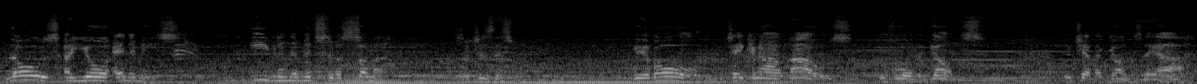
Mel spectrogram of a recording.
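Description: Stern old male commander, played by an actor, fantasy game, slow formal oratory, fairly high-set voice, music behind. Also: natural voice. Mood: stern, solemn. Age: older. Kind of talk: dramatic fantasy game acting.

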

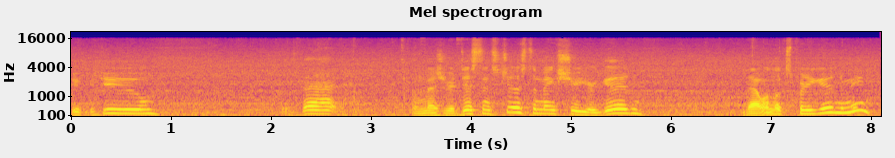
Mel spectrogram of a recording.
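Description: Tired guy joking around building stuff in his garage, kinda high voice, phone mic, loud hum behind. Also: big pitch swings, measured pace, pauses often. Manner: joking, self-mocking, talks while working. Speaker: vlogger building a squirrel table. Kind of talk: casual how-to woodworking vlog. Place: home garage workshop. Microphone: handheld phone camera.

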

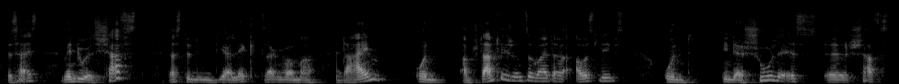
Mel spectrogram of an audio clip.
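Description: A man in a relaxed podcast conversation, his voice sitting at an ordinary middle pitch. He wanders through his points with dry humour, stopping often on fillers and restarts. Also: creaky. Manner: rambling, dry jokes, many fillers and restarts. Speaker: podcast co-host. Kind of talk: casual chat.

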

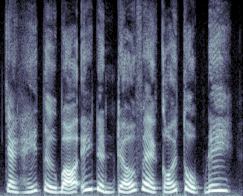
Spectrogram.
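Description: A gentle, solemn fairy wife. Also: female voice, high voice, expressive, a little fast, no echo. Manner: soft, formal and archaic. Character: gentle young fairy wife, grave and devoted. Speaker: voice actor. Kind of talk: cartoon dubbing.

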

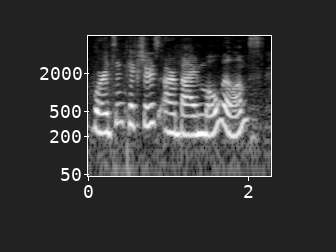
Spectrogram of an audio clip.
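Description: A woman's voice: fairly high pitch, animated, moderate pace. A woman in her thirties, a kindergarten teacher introducing a storytime for young children at home. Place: small furnished living room, indoors. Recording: some room noise behind.

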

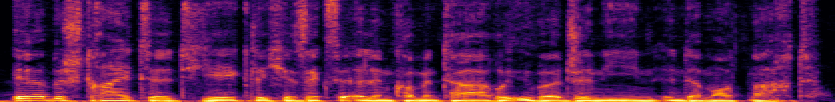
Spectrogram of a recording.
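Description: A man's voice: lowish voice, moderate pace, darkish tone, husky. A man reading scripted true-crime documentary narration as the narrator. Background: music.

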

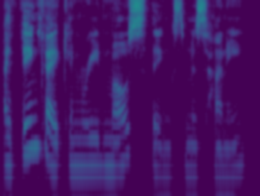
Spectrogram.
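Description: A woman's voice: fairly low pitch, animated, a little fast, no room sound. Lady voicing a smart five year old girl, polite n modest, storybook read, dry sound. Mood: earnest, polite.

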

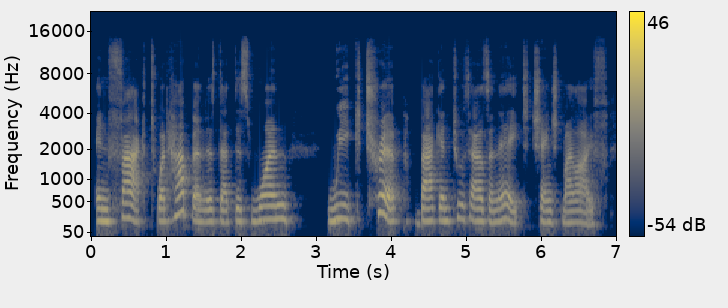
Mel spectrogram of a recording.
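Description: A woman from Switzerland whose first language is French, an author talking over a video call from her book-lined study, unhurried and full of fillers. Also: medium pitch, fairly even intonation, gravelly, a bit bright. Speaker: author guest. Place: home study with full bookshelves. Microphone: laptop webcam on video call.

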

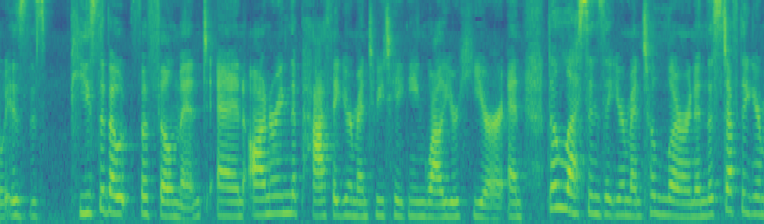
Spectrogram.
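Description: A woman's voice: fairly high pitch, a little hiss or hum. A young woman hosting a podcast over a video call, enthusiastic and affirming, chatting casually with lots of "you know". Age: young adult. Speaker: podcast host. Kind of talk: casual interview conversation. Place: indoor room. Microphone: headset on video call.

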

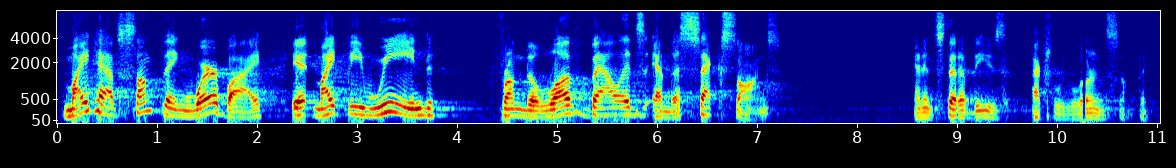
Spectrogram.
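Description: A man's voice: medium pitch, takes it slowly. Older guy preaching in a church, folksy storytelling, swoops up and down a lot, echoey hall. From United States. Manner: lively storytelling, folksy asides. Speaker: pastor. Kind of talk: sermon with object lesson. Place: church sanctuary, indoors. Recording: long church reverb, slightly husky sound.

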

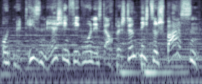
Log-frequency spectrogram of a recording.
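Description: A woman's voice: medium pitch, very animated, a little fast, music in the background, close to an everyday voice. A woman voicing a greedy, naive little talking tomcat, eager, in a children's radio play. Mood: earnest.

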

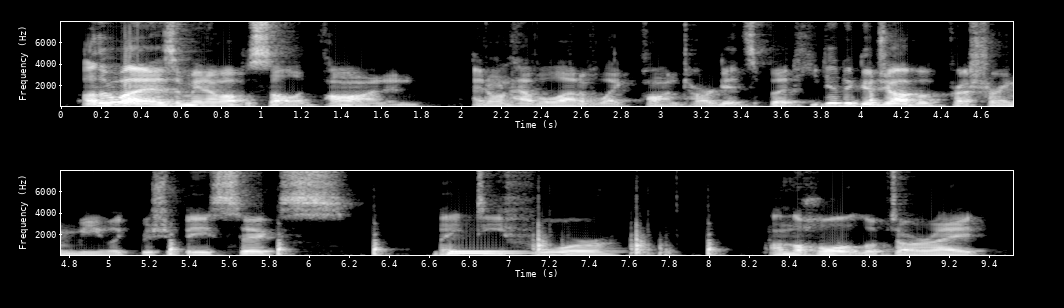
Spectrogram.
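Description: A young man with a mild Minnesota accent, streaming live and thinking aloud through his chess moves in a small room. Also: on the low side. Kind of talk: live chess commentary while playing. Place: small indoor room at home.

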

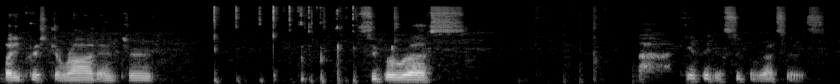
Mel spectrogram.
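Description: A man's voice: on the low side, steady tone, slow pace, pauses often, a little mellow, rough recording. A man in his thirties hosting a casual comic-collecting stream from a small room at home, chatting and counting entries aloud into a webcam mic. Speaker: YouTube comic channel host. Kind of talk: casual livestream raffle chat.

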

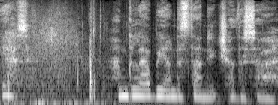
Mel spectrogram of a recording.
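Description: An actress playing a weary, stubborn scientist in a video game, speaking in a breathy, halting, wry way. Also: female voice, medium pitch, steady tone, recorded from a distance, heavy background noise, lightly acted. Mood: insistent, guarded. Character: weary, stubborn female space-mission scientist exploring a planet. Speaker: game protagonist, doctor on a space crew. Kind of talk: naturalistic video game voice acting.

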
